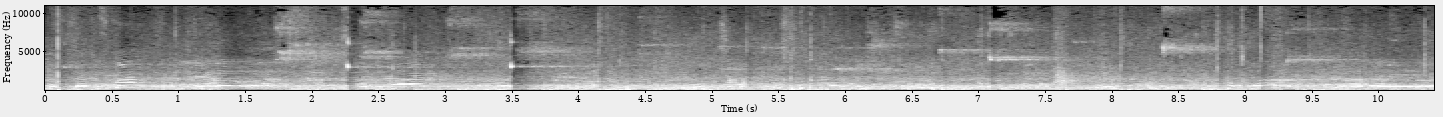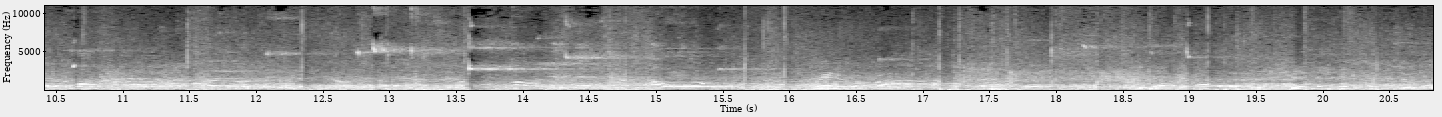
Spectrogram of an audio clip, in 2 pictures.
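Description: Basketballs bouncing on a hardwood gym floor amid a steady hubbub of many indistinct voices, echoing in a large gym.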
